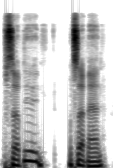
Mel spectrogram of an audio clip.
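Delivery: imitating a zoned-out caller; low-key, listless mock greeting; no energy. Retelling how a debate rival called in, listless. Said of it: "no energy, whatever, right?".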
